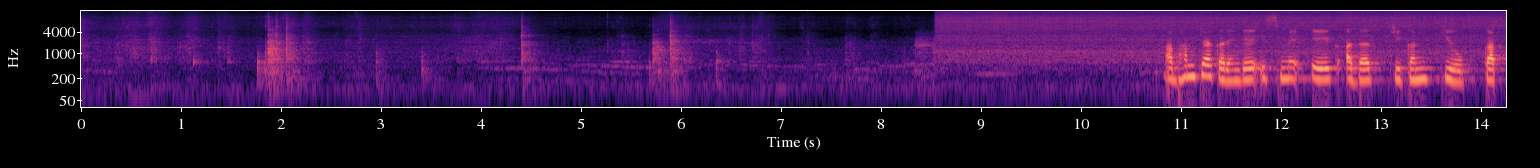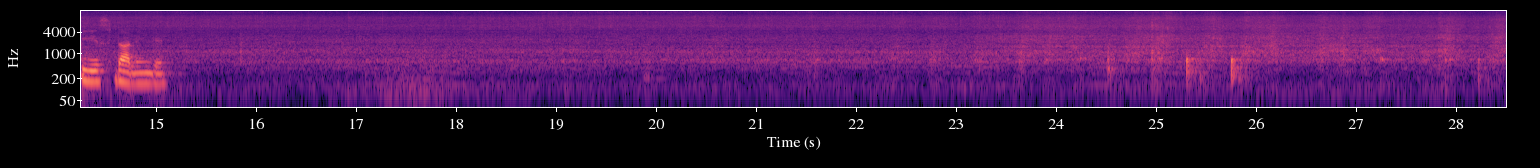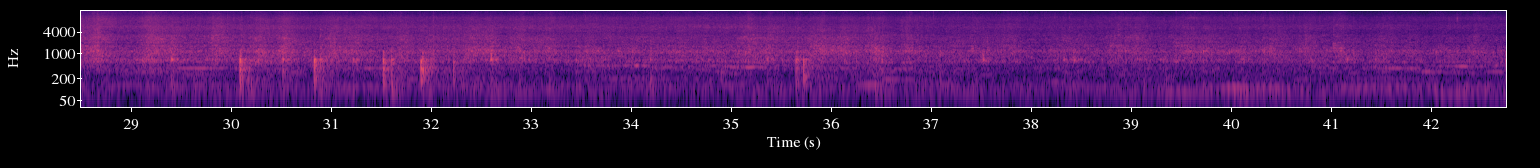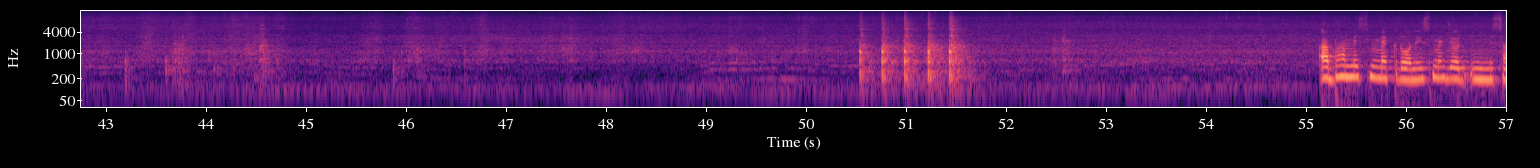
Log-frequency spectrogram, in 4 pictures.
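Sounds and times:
spatula scraping a pan: 0.0 - 3.0, 23.2 - 48.5
chicken sizzling in a wok: 0.0 - 4.7, 8.5 - 57.0.

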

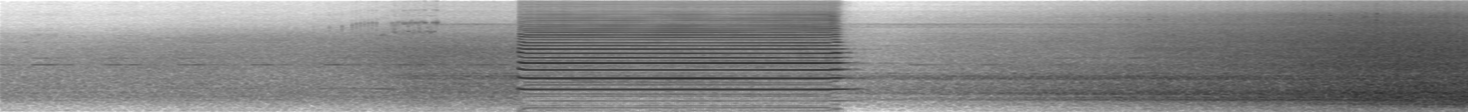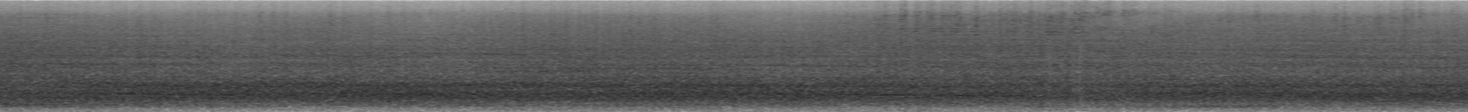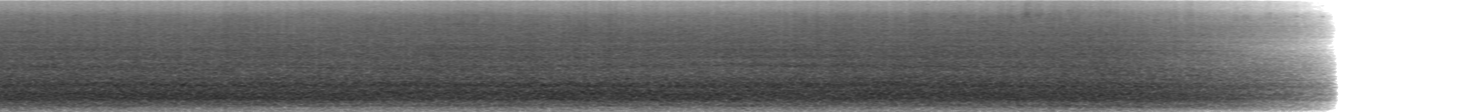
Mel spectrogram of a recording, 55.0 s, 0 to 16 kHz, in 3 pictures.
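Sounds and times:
locomotive horn blast: 6.4 - 10.9
train wheels on rails: 10.5 - 53.4.

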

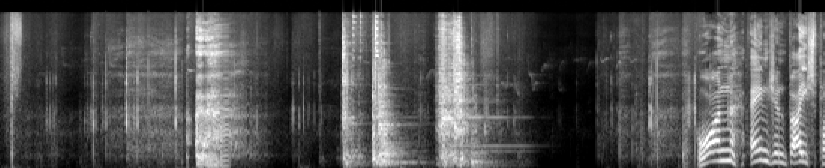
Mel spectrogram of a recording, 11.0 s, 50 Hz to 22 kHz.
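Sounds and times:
heavy metal clanks ringing: 4.6 - 7.0
metal parts clicking and knocking: 4.6 - 7.0.

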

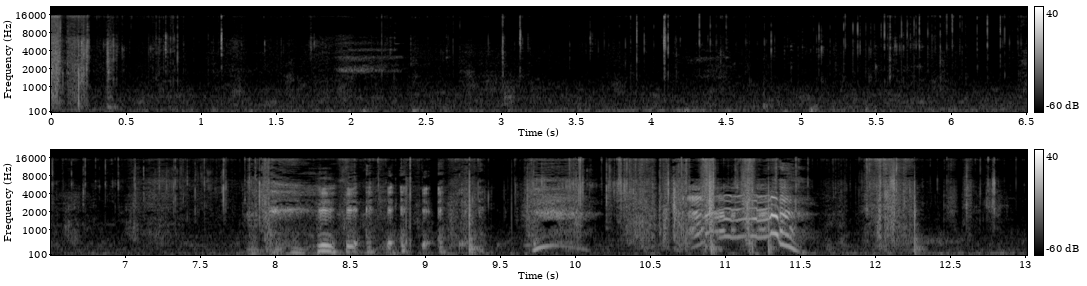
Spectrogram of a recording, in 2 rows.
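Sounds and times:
small ticks: 0.2 - 8.0.

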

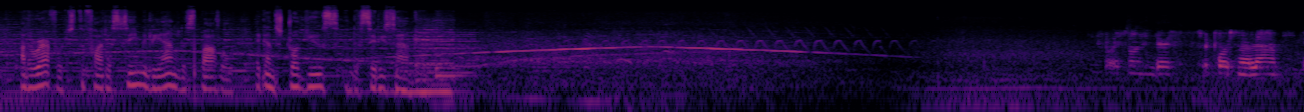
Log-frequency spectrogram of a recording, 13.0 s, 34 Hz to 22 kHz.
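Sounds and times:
police siren wailing and yelping: 0.0 - 9.4.

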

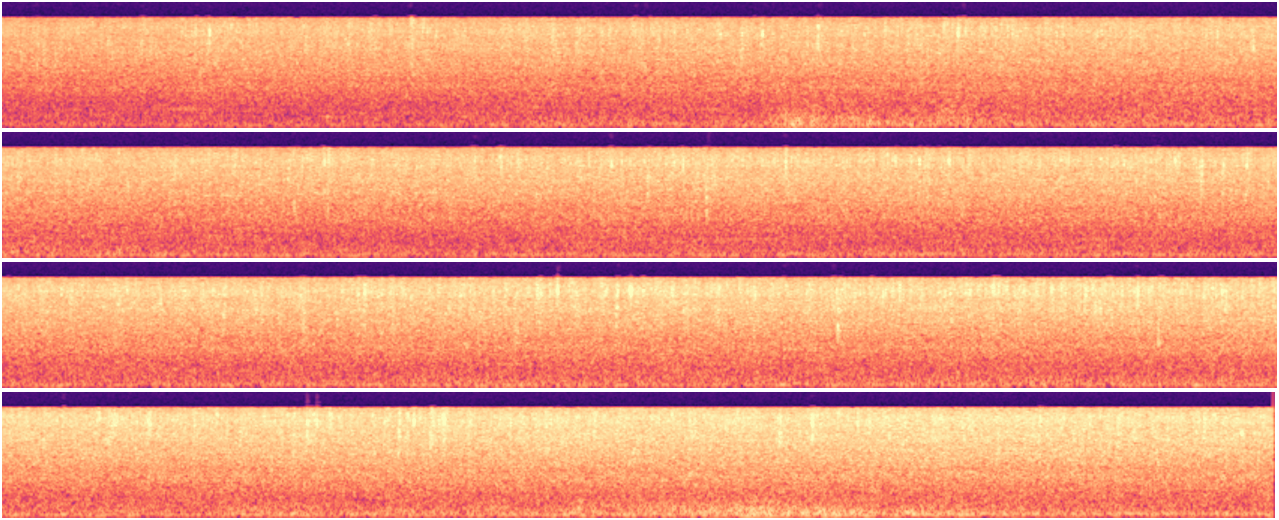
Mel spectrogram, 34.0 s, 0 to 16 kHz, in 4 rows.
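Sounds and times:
steady rain falling: 0.0 - 33.9
low rolls of thunder: 5.1 - 8.9, 28.8 - 33.7.

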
